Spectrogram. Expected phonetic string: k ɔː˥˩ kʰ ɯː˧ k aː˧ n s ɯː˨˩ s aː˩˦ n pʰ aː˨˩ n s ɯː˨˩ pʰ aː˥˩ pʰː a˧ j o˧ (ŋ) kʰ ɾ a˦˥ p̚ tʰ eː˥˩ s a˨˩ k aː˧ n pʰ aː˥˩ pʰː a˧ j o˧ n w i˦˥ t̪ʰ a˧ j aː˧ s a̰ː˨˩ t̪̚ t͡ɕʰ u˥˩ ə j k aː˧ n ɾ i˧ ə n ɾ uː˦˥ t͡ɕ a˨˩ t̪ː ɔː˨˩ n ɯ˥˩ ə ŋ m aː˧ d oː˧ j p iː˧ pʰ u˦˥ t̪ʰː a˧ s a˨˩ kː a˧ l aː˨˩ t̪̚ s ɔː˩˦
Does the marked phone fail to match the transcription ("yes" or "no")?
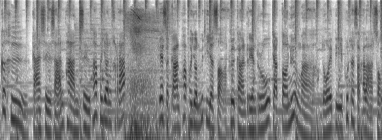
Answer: yes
